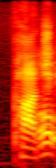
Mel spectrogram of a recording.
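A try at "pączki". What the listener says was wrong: I looked it up this morning. yeah, there's an N sound in there. Punchki.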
